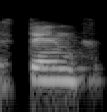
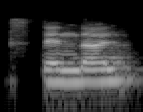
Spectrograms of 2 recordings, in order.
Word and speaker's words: Stendhal: esto es un síndrome no se pronuncia stent stendhal por de privación y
